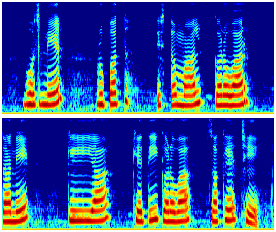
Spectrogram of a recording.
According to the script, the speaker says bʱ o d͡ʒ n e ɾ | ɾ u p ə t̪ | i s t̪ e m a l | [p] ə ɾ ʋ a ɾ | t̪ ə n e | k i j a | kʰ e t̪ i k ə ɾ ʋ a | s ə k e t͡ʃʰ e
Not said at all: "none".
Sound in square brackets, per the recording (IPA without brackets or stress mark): k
